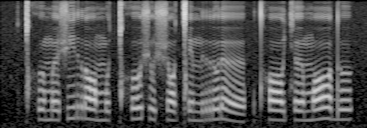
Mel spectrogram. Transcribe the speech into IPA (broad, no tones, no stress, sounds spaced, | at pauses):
ǀʰ ʊː m əː ʃ i r ɔː m o ǀʰ o ʃ ʊ ʃ ɔ ǀ e m r ʊ ɾ əː | tʰ ɔː c əː m ɔː d ʊ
